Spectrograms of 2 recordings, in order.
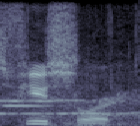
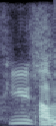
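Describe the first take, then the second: First: The name is said with an English pronunciation. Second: The name is said with a French pronunciation. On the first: The speaker calls it right. "but it's Fuselier" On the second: The speaker calls it wrong. "I was trying to get fancy and go French with it"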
